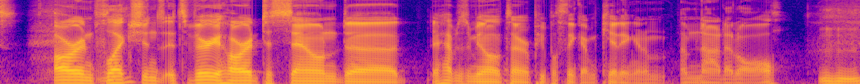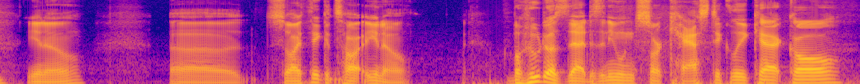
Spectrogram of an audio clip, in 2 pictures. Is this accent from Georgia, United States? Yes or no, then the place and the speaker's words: yes; Georgia, United States; Like, I wear a Braves hat. I grew up in Georgia, you know?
